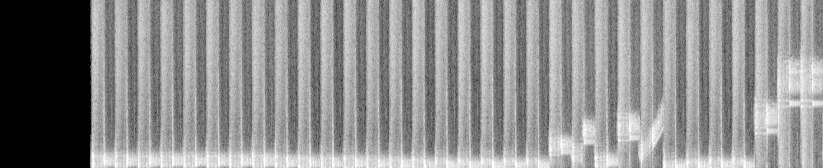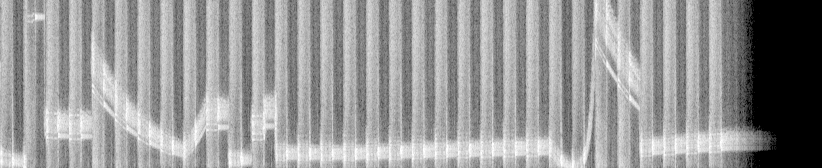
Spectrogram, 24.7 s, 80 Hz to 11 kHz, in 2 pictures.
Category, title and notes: Music > Solo percussion
Simple Bass Drum and Snare Pattern with Weirdness Added 048
Bass-and-Snare, Bass-Drum, Experimental, Experimental-Production, Experiments-on-Drum-Beats, Experiments-on-Drum-Patterns, Four-Over-Four-Pattern, Fun, FX-Drum, FX-Drum-Pattern, FX-Drums, FX-Laden, FX-Laden-Simple-Drum-Pattern, Glitchy, Interesting-Results, Noisy, Silly, Simple-Drum-Pattern, Snare-Drum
